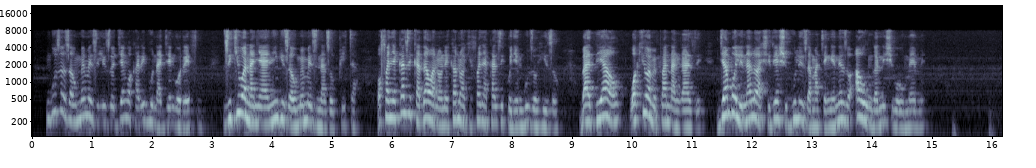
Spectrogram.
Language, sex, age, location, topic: Swahili, female, 25-35, Nairobi, government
